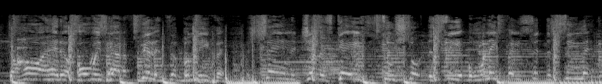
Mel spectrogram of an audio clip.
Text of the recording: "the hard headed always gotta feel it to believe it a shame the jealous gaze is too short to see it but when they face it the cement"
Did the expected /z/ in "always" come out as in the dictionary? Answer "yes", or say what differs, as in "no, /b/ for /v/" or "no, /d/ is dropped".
yes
